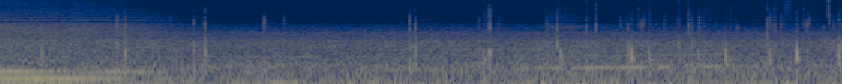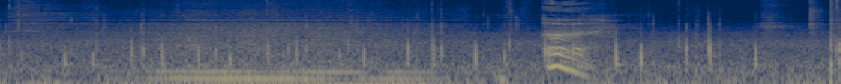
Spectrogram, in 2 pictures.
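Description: Footsteps walk steadily on hard ground.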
